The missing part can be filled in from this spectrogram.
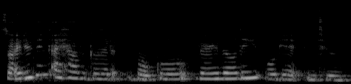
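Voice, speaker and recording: At a fairly slow pace, a woman with a dark, mellow tone speaks with ordinary pitch variation. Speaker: student voice performer. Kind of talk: spoken self-reflection. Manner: conversational.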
